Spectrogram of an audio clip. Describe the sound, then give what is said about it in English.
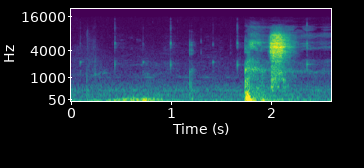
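A crisp crunch of someone biting into a dark chocolate digestive biscuit eaten for breakfast, a short sharp bite followed by a brighter crackle, with faint mouth clicks. “If you hear a crunching noise, it's some dark chocolate digestives for breakfast.”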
